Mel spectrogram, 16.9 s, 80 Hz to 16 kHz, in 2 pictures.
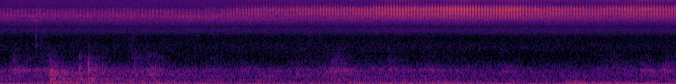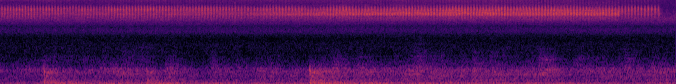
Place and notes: Adomiskis, Lithuania, watertower
another abandoned watertower from soviet kolchoz times...geopphone on the body of metallic tower and omni mics for ambience
Utenos apskritis, Lietuva, 26 August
